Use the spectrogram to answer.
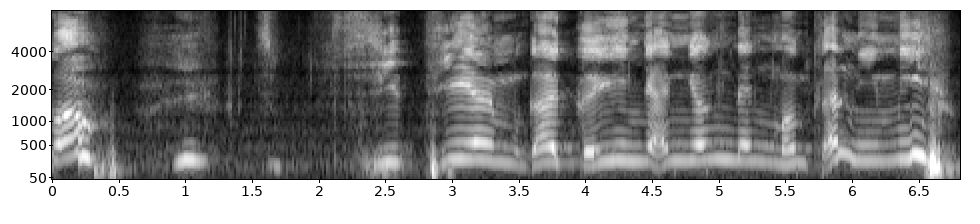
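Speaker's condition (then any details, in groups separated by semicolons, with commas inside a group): Brain lesion disability grade 1, severe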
